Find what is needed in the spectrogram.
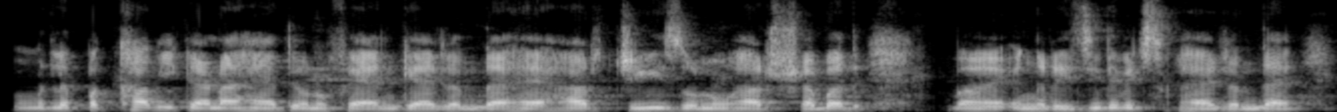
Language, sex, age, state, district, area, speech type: Punjabi, female, 60+, Punjab, Amritsar, urban, spontaneous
